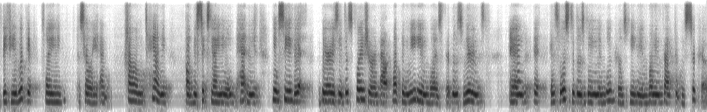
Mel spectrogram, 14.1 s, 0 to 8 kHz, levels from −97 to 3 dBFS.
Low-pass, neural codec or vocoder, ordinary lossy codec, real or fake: 7.2 kHz; codec, 16 kHz, 0.5 kbps, FreqCodec, smaller model; Opus, 64 kbps; fake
